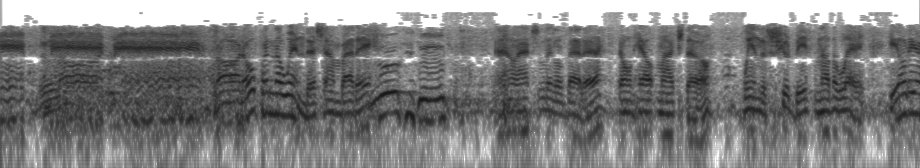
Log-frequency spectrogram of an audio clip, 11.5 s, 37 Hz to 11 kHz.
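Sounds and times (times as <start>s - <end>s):
goat bleating in a courtroom: 0.0s - 2.8s
laughter: 0.0s - 3.3s, 4.6s - 6.4s
speech: 3.2s - 11.4s.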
